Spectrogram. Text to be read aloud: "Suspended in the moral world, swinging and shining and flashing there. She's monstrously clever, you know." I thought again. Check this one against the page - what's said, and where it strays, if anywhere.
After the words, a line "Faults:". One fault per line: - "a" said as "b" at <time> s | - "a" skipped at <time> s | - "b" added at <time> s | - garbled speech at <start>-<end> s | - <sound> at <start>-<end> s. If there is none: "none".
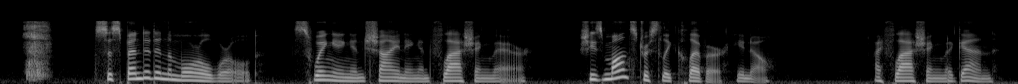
"Suspended in the moral world, swinging and shining and flashing there. She's monstrously clever, you know." I flashing again.
Faults:
- sniff at 0.2-0.6 s
- "thought" said as "flashing" at 8.8 s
